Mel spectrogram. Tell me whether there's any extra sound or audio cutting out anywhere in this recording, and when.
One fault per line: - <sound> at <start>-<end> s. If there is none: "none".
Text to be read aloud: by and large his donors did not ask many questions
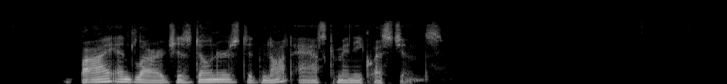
none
